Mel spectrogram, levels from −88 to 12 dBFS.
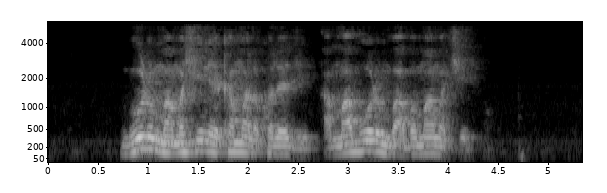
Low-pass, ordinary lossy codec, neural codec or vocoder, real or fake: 5.4 kHz; AAC, 32 kbps; none; real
